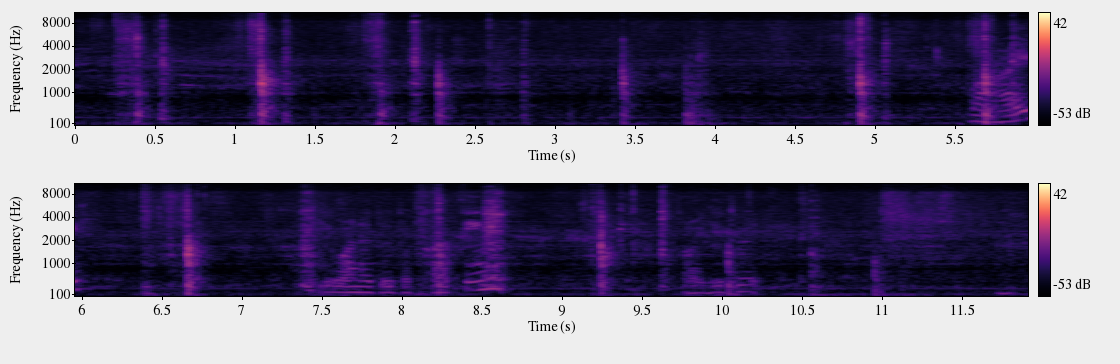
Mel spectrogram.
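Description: A knife chops on a cutting board with sharp, quick knocks.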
